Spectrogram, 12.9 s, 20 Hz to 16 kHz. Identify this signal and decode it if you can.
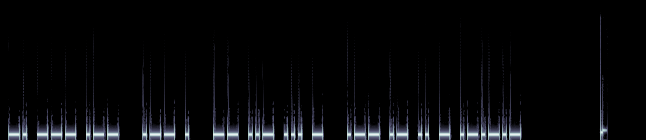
Morse code, heard as a keyed tone, about 17 wpm, 700 Hz. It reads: NOW WE MUST WAIT.
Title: Sentences from Top 500 Words 17wpm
